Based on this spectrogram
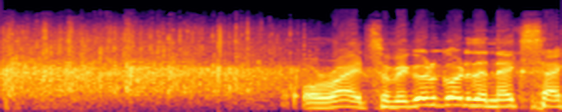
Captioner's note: applause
